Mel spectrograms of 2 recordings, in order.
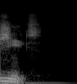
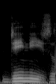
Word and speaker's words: Denis: No, my real name was D-E-N-I-S. – Dennis? How did you say it in Russian? – Denise. – Huh? – Denise, like a girl's name here.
